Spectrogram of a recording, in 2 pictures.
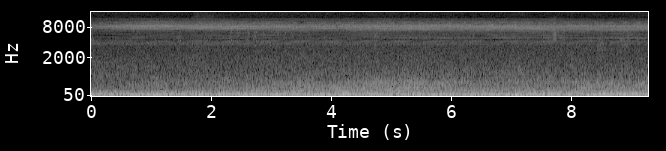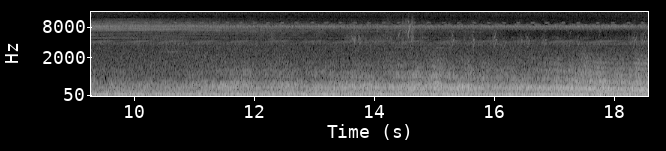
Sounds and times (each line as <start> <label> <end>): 0.0 airplane 18.5
0.0 cicadas 18.5
0.0 crickets 18.5
0.0 helicopter 18.5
